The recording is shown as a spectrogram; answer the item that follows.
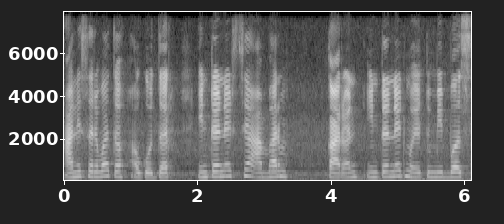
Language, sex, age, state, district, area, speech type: Marathi, female, 18-30, Maharashtra, Sindhudurg, rural, spontaneous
